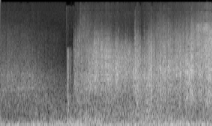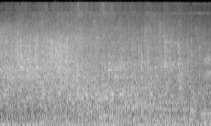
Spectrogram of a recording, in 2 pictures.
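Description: A rocket launching in the video game Command and Conquer, heard as a loud, sustained roaring blast that swells after a brief sharp onset and keeps rumbling densely throughout.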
